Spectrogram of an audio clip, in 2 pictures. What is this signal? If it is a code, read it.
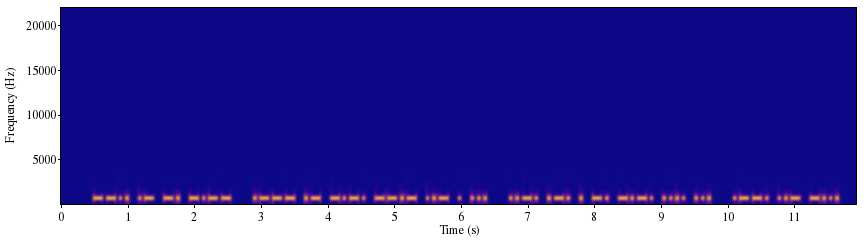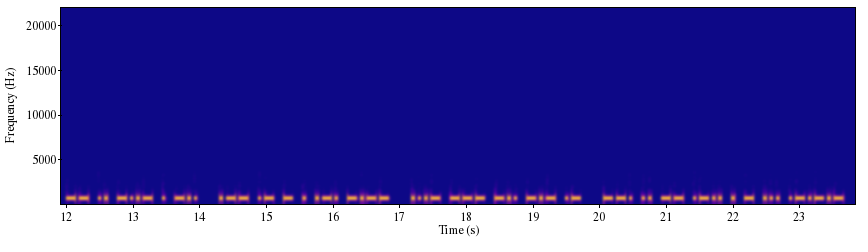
Morse code, heard as a keyed tone, about 25 wpm, 700 Hz. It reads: ZANY JACQUES FRENCHS PUB MIXED WATERY VODKA GIMLETS.
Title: Pangram Challenge v2 - 25wpm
